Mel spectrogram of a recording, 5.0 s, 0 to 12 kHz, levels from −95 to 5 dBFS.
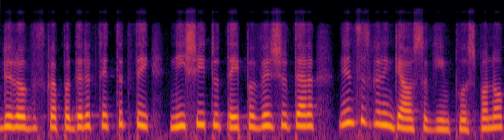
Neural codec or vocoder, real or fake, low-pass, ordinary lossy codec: codec, 16 kHz, 0.2 kbps, FocalCodec; fake; 7.2 kHz; Opus, 32 kbps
